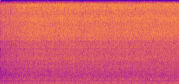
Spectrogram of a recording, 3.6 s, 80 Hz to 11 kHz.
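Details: 1969 Chevy truck V8 after carburetor priming and quarter-turn mixture screw tuning with a vacuum gauge: loud, even idle rumbling steadily with no stumbles or hunting; normal, clean idle.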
